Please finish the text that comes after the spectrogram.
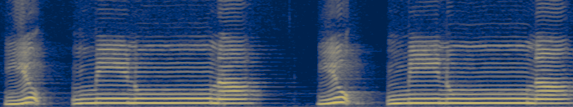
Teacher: تو دھیان رہے کہ پہلا جو ہے نا یہاں پر جھٹکا دینا ہے، اور یہاں پر پورا ادا کریں گے واو مدہ کو ایک الف کے برابر کھینچتے ہوئے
